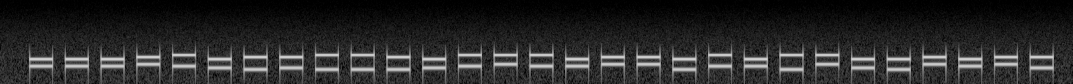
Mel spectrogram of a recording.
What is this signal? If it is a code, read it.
DTMF, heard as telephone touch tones, dialled by machine, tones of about 230 ms. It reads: 7770942533249#97001973#410705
